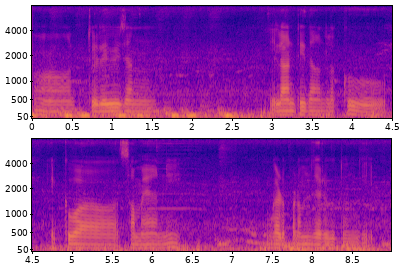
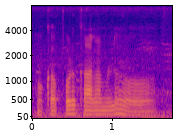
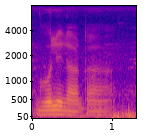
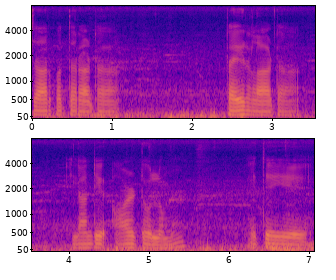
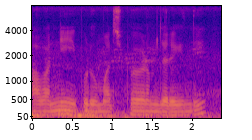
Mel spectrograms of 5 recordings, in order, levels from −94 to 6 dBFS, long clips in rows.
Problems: background sounds at intervals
